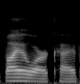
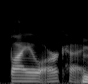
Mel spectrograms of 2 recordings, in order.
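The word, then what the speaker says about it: bioRxiv: For example, uh over on bioarchchive, remember that's pronounced bioarchchive.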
